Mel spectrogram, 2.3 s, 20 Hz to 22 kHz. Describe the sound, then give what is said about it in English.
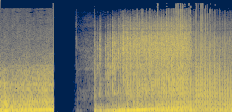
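A 2020 Porsche 911 Carrera Cabriolet sports car engine roars loudly, cuts out for a split second of silence, then snarls back in with a rising rev that holds strong to the end. No voices. “The 2020 Porsche 911 Carrera Cabriolet Is ‘Pretty Much Perfect’”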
